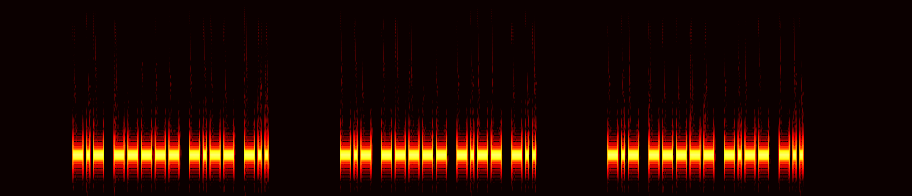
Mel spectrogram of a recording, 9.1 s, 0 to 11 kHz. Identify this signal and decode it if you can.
Morse code, heard as a keyed tone, about 36 wpm, 700 Hz. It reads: K0YD K0YD K0YD
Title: USA Call Signs - 4 Characters - Repeated 3x - 35wpm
